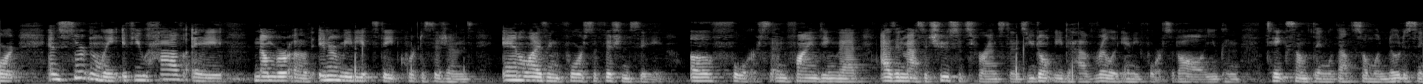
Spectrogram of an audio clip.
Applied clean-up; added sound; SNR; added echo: none; Walk, footsteps; 17 dB; reverberation time 0.2 s.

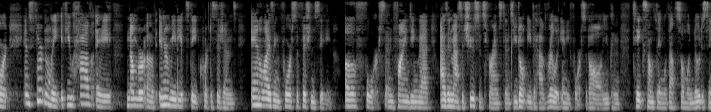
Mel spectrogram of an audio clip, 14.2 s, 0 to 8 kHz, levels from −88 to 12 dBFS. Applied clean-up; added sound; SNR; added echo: neural mask model DeepFilterNet 3.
